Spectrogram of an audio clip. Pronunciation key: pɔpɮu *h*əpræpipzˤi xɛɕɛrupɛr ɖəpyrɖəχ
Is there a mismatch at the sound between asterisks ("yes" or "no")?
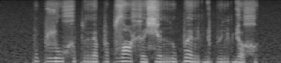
yes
